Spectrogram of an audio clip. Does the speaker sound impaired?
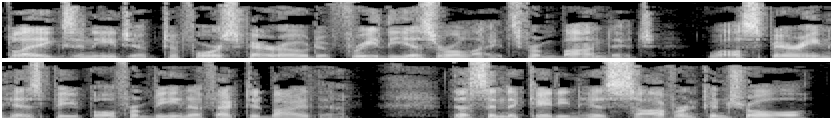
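No.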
